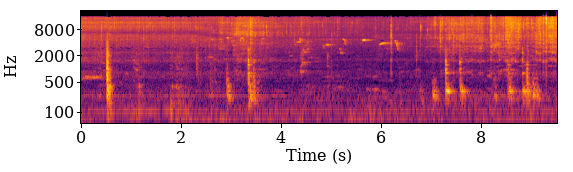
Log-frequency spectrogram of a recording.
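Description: Garlic and shallot slices sizzling in a small stainless steel pot on a gas burner, stirred with a wooden spatula that knocks sharply against the pot a few times.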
